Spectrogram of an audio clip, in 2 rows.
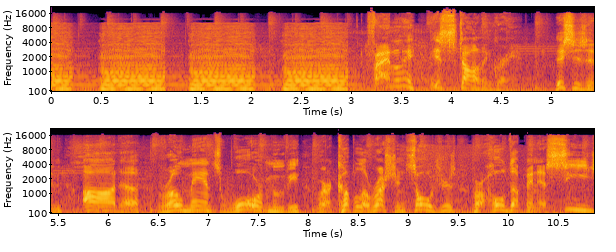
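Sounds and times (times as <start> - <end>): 
brassy horn honks: 0.0 - 6.8
speech: 3.6 - 10.8.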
